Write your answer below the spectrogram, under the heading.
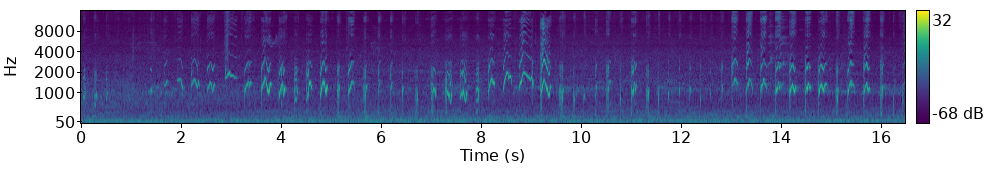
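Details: Puppy whimpering in a long run of high, whiny yelps, roughly three per second, with some rising and falling, plus a steady low hum behind it.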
